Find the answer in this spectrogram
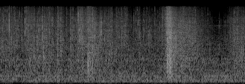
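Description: Clear plastic air-cushion packaging crinkling and crackling as it is handled, with one sharper crackle just before the end.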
